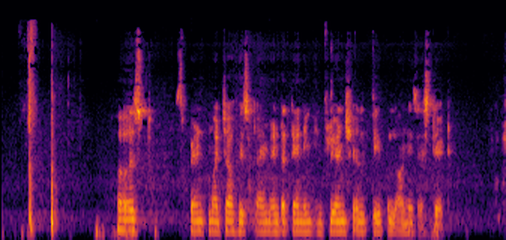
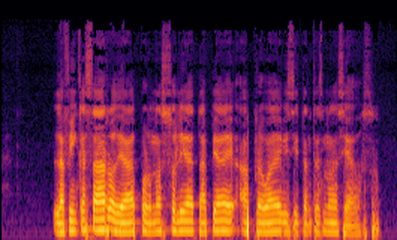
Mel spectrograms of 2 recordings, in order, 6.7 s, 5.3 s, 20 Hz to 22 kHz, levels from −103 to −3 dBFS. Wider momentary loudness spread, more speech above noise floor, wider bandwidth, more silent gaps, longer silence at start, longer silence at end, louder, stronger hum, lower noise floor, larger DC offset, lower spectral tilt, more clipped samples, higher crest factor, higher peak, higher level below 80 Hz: first, 17 LU vs 10 LU; second, 41 dB vs 48 dB; about the same, 16 kHz vs 15 kHz; neither; second, 0.35 s vs 0.7 s; second, 0 s vs 0.25 s; second, -30 LUFS vs -19 LUFS; neither; first, -71 dBFS vs -67 dBFS; neither; second, -4 dB/octave vs -7.5 dB/octave; neither; first, 26 dB vs 18 dB; second, -8 dBFS vs -2 dBFS; second, -70 dBFS vs -46 dBFS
